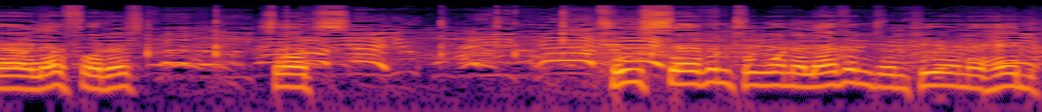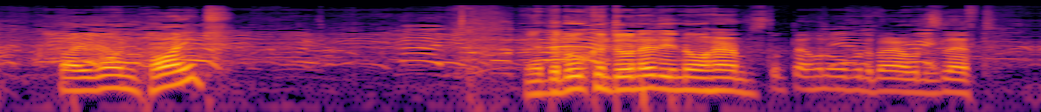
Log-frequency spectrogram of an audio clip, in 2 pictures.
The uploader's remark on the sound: Full Live Audio Commentary from Dromod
